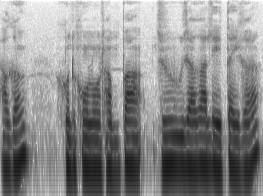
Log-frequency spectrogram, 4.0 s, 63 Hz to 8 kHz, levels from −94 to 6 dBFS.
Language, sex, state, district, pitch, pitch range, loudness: Wancho, male, Arunachal Pradesh, Longding, 130 Hz, 125-135 Hz, -14 LUFS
